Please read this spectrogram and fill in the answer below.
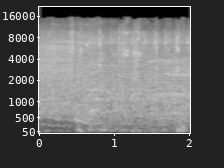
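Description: A basketball bouncing on a hardwood court a few times, heard as dull thumps over the steady noise of an arena crowd.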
